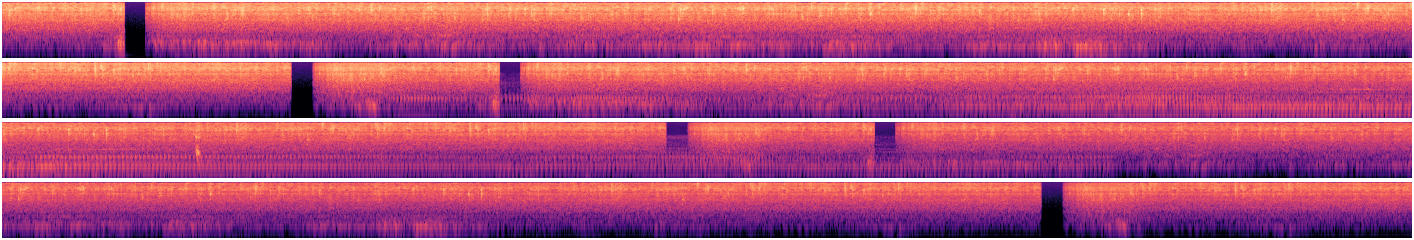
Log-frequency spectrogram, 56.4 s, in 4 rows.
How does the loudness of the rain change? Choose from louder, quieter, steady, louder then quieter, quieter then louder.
quieter.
